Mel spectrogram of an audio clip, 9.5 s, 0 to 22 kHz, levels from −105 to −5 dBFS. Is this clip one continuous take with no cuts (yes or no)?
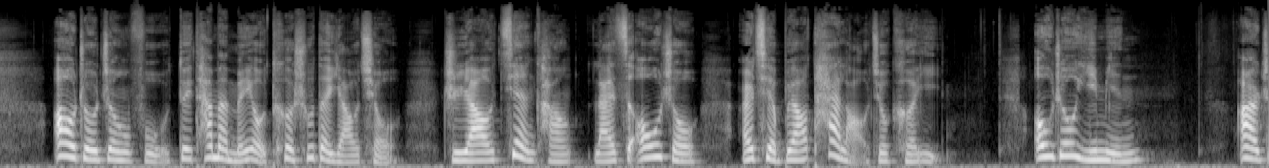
no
